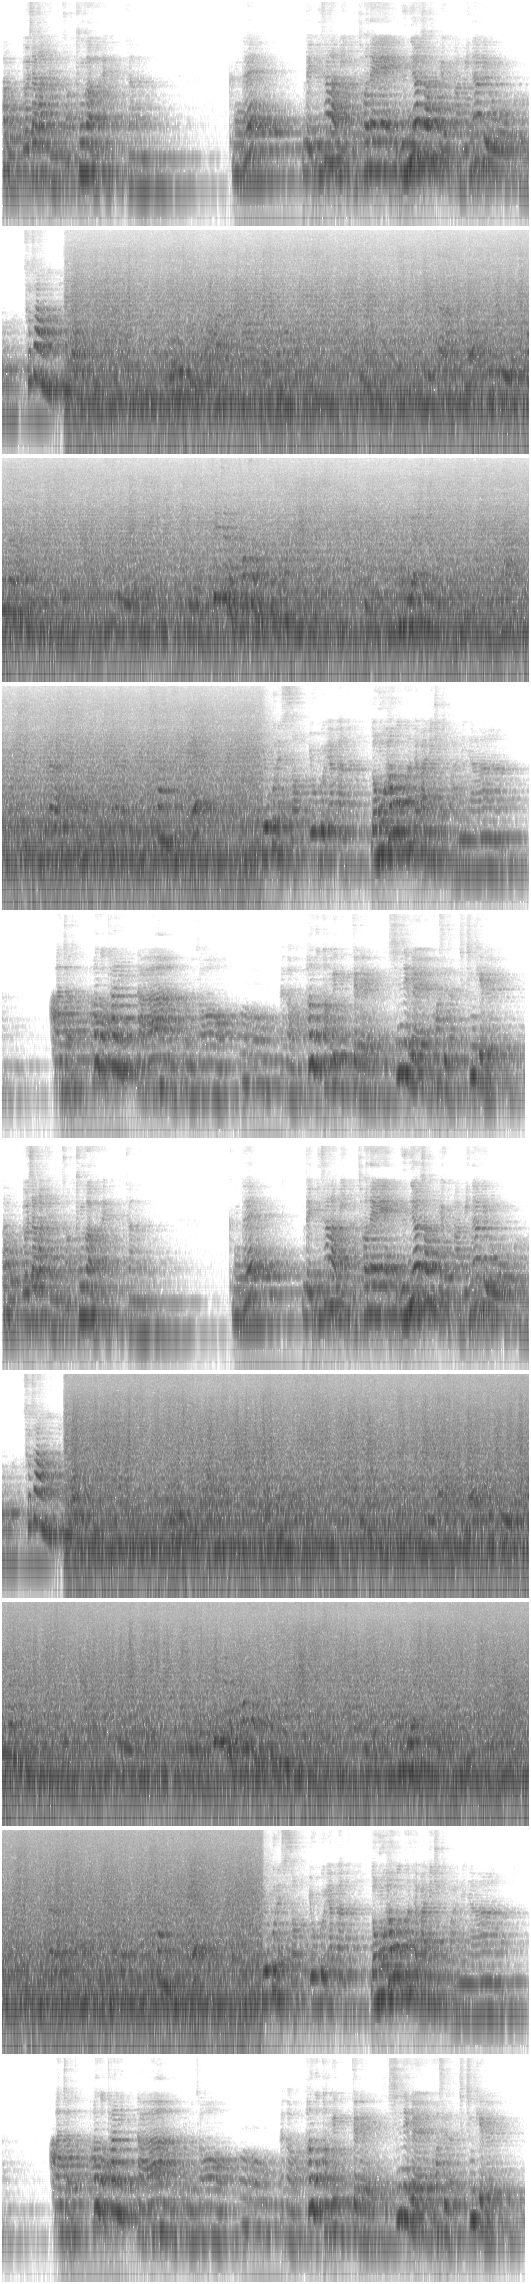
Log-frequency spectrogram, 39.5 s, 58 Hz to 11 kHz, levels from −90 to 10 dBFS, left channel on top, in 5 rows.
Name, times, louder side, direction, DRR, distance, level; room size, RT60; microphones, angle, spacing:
voice 1, 0.0-2.3 3.4-3.9 4.5-9.6 10.3-12.4 13.2-13.8 14.2-16.9 17.4-20.6 21.2-23.6 24.2-26.8 27.6-29.0 29.2-31.3 32.4-35.0 35.8-39.0, equal, 20° right, -2 dB, 2.8 m, -28 dB
voice 2, 3.5-4.4 10.7-11.6 13.3-13.6 21.7-22.5 24.1-24.2 24.6-25.3 27.8-28.0 32.3-33.3 35.2-35.7, equal, 60° right, 2 dB, 4.6 m, -35 dB
sound 1, 8.8-27.6, right 3 dB, 75° right, 0.9 m, -26 dB
21.5 x 20.5 x 5.9 m, 1.6 s
head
